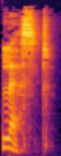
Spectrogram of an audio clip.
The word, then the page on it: lest: British English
